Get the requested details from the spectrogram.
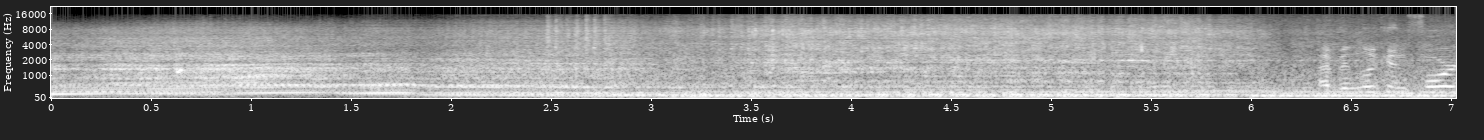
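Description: A car engine rumbles deeply as the car approaches.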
